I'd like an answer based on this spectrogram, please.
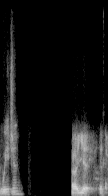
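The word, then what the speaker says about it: Weijin: Thomason uh my name is how do you spell that uh w-e-i-j-i-n -w-e-i-j-i-n am I saying that right region oh yes that's right that's right okay welcome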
